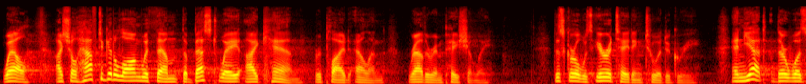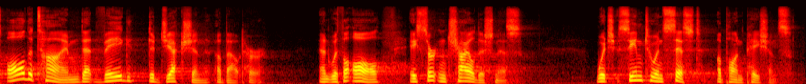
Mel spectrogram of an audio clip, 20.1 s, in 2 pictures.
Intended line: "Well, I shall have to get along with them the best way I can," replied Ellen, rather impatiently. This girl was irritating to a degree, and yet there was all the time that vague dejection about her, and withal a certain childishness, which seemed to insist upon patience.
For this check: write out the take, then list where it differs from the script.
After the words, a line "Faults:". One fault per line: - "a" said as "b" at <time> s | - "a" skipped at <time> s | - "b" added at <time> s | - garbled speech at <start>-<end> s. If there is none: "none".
"Well, I shall have to get along with them the best way I can," replied Ellen, rather impatiently. This girl was irritating to a degree, and yet there was all the time that vague dejection about her, and withal a certain childishness, which seemed to insist upon patience.
Faults:
none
